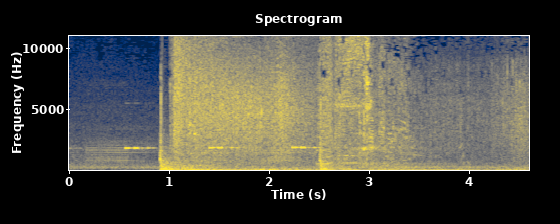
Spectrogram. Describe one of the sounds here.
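A shell bursts in a loud, booming blast nearby.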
